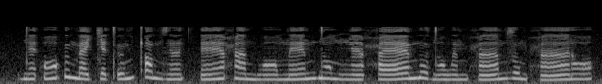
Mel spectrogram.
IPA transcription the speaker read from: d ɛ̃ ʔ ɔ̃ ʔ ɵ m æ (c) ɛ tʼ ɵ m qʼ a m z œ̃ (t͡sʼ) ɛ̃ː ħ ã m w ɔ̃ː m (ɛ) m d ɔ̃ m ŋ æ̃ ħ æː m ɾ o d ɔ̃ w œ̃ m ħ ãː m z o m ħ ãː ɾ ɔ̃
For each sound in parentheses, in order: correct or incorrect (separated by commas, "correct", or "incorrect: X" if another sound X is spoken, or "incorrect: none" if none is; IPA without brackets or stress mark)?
correct, correct, incorrect: ɛ̃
